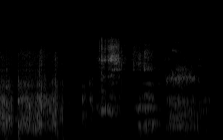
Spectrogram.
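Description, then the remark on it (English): A treat ball toy with a voice inside it, with little treats put in it, rattles with a crunchy, scraping burst, then gives out a few short, warbling, voice-like squawks in quick succession, fairly loud with brief gaps and no one talking. “So it's, it's got a kind of voice inside it, has it? I didn't realise this when I got it and you put little treats in it”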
